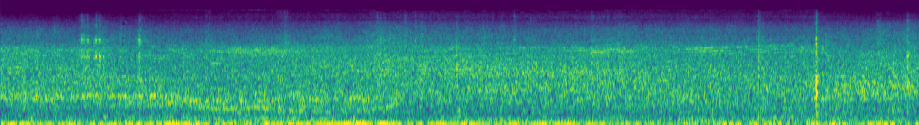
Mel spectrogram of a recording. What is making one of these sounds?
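A car drives past nearby.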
